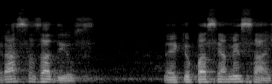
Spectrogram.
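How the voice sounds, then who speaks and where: Very wide pitch swings and vocal fry from a male speaker. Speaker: lay preacher. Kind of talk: sermon. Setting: church. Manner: halting.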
